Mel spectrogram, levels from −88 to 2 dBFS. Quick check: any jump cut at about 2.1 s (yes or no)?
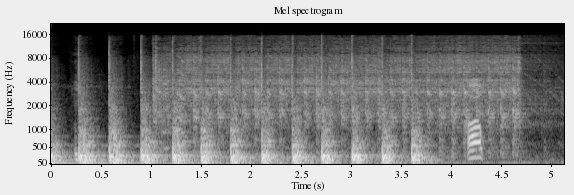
no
